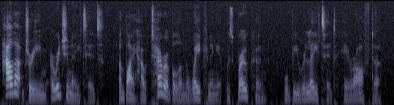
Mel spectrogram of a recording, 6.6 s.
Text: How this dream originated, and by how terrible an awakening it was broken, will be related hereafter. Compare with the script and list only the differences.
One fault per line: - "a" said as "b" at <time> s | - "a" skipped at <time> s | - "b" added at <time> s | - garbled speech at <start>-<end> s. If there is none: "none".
- "this" said as "that" at 0.2 s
